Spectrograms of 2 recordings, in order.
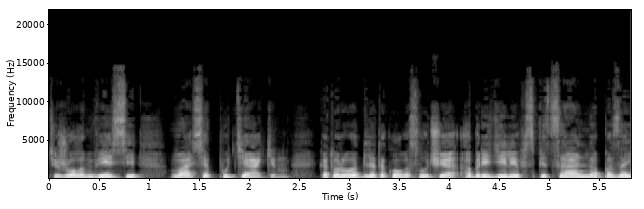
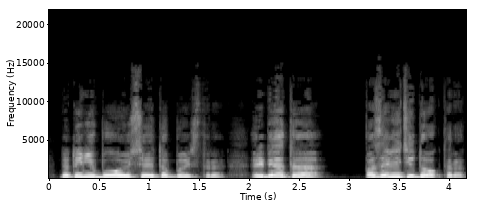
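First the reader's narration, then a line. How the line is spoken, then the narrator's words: Shouting down corridor. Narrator (Russian): крикнул в коридор Женя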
